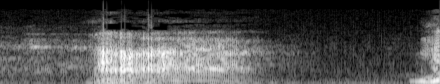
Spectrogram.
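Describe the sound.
A person voices a short, loud bark-like sound in imitation of a dog, one burst with a rough, harmonic tone, followed by a faint tail and the start of another vocal sound.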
